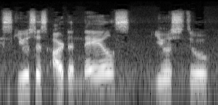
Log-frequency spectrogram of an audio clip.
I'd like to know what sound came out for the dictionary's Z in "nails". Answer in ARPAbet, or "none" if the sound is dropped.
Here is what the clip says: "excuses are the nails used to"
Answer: S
